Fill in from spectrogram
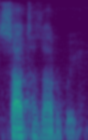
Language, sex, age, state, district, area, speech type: Urdu, male, 30-45, Telangana, Hyderabad, urban, spontaneous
